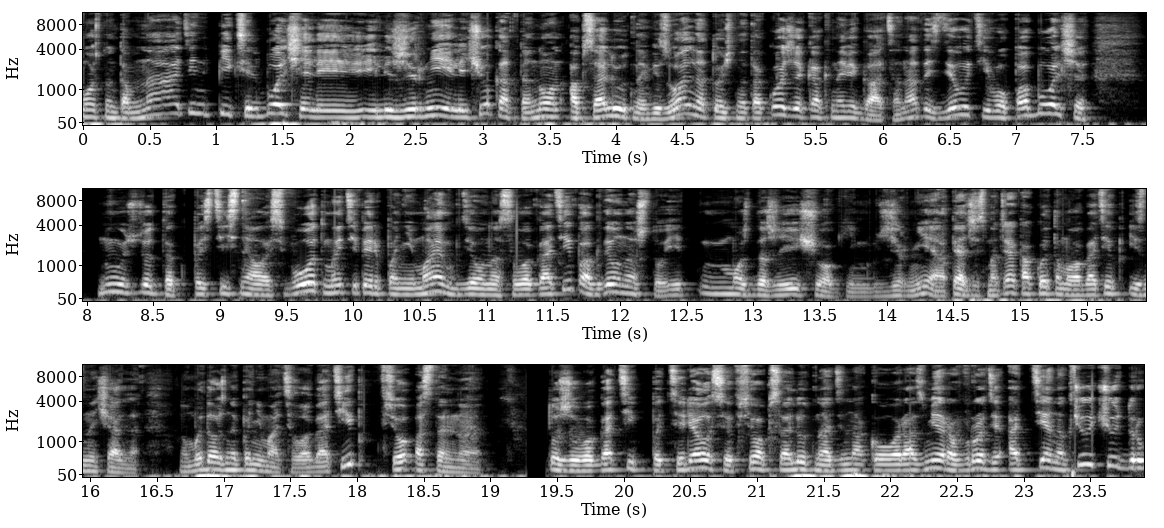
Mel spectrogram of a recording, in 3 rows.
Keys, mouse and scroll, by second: 5.2 ctrl+scroll down 1, 6.1 ctrl+click, 6.4-7.2 ctrl+scroll up 1, 7.2 л, 8.0 shift+click, 9.8 shift+click, 10.1 shift+click, 11.7 ctrl+scroll down 1, 13.3 ctrl+click, 15.6 space, 16.1 space, 16.1 space, 19.1 ctrl+click.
